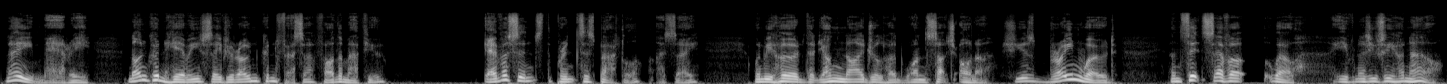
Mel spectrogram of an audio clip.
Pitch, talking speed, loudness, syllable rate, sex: 115 Hz, 175 wpm, -20 LUFS, 5.0 syllables/s, male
